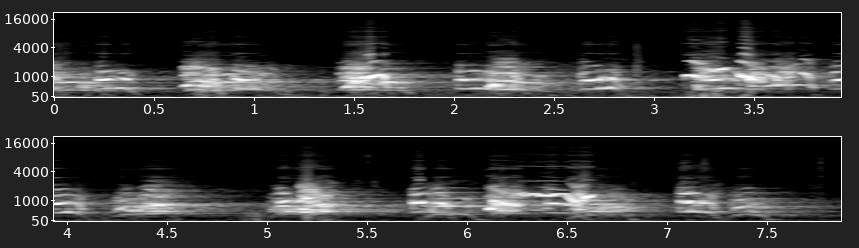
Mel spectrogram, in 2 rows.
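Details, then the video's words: Hounds bay and bark in a steady, overlapping chorus, each loud bark following closely on the last, as they bark up a tree at raccoons at 9 pm, recorded from a deck about 30 feet from the house. "Hounds barking up our tree at raccoons. Ramps up after 13 seconds."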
